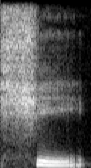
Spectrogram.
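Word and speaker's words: 四: The number four is pronounced she, the same as the word for death and is considered very unlucky.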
